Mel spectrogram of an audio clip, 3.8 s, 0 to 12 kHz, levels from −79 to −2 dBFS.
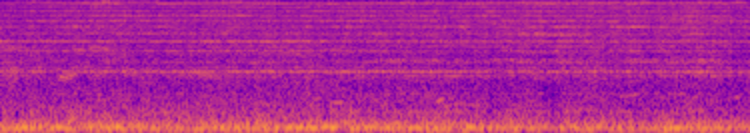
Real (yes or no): yes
